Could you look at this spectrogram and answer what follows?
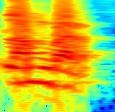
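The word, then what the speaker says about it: plumber: like very famous शब्द प्लंबर तो हम उसको क्या बोलते हैं प्लंबर प्लंबर प्लंबर उसमें हमारा क्या होता है भी साइलेंट होता है कई सारे शब्द होते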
